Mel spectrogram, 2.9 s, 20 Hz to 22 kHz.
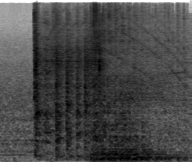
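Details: K24-swapped Subaru BRZ, first startup attempts; sudden starter engagement then uneven cranking pulses that briefly pick up as if firing; the engine almost catches but does not run; extended cranking, nearly starts.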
